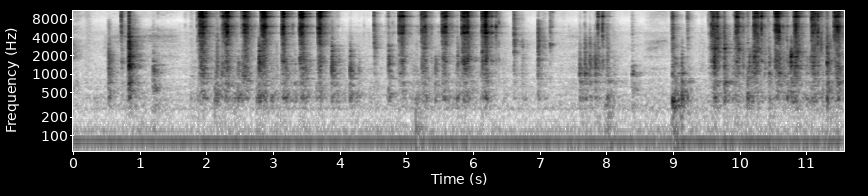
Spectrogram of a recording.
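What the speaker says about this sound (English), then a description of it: "We'll take the 3 head bolts out for the starter right here, and then we just have to loosen these other 2 up" Ratchet or wrench clicks and metallic scrapes come from close by as head bolts are backed out of the starter housing on a 1970s 4HP Tecumseh engine. The bursts are repeated and rhythmic, separated by short pauses, and no one speaks.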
